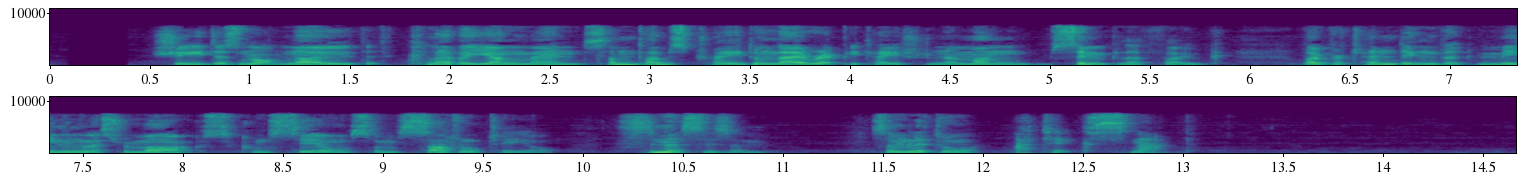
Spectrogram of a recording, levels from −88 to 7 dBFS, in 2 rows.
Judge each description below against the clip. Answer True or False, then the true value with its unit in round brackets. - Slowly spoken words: True (125 wpm)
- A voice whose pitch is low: True (130 Hz)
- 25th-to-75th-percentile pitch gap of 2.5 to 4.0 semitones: False (4.8 semitones)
